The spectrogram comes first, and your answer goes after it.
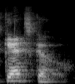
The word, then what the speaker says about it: Guetzkow: I hope I pronounced your name correctly that time. If not, please correct me. It's Guetzkow.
